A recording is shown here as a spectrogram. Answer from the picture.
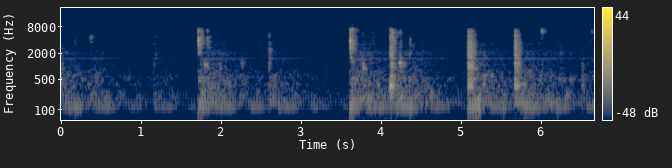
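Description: Close-miked chewing of macaroni salad with closed-mouth, wet lip smacks and clicks, about six sharp ones at irregular gaps of roughly a second.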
